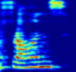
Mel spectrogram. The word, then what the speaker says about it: Franz: neat project actually um so France or Franz pons is probably the correct way to say it Franz and Albert are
